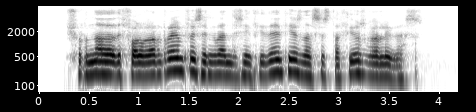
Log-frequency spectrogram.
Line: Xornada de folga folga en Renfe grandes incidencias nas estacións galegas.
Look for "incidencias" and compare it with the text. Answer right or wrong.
right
